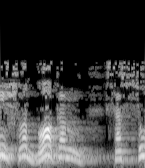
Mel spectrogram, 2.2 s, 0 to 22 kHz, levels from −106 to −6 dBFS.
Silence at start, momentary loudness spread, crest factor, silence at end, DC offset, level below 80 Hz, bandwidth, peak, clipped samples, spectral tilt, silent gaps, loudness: 0 s; 14 LU; 20 dB; 0 s; under 0.1%; -62 dBFS; 6 kHz; -4 dBFS; under 0.1%; -5.5 dB/octave; none; -22 LUFS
